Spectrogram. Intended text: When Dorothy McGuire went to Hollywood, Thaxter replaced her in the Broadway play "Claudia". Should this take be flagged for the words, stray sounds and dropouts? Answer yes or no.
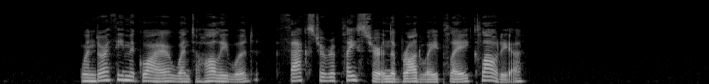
no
